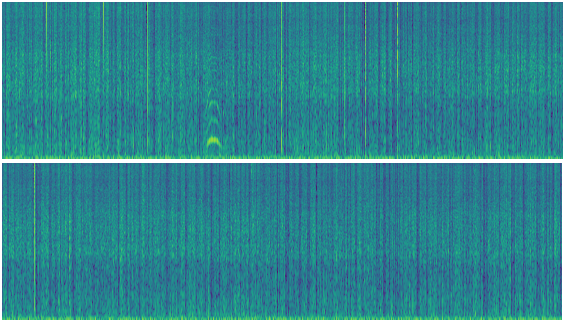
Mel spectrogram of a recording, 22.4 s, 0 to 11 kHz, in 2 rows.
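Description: Indian Chief Bobber's 116 cubic-inch V-twin running steadily at highway cruising speed, heard from the rider's seat.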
